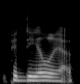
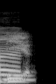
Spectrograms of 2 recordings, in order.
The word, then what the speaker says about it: Padilla: I was sitting there thinking about Senator Alex Padilia. I guess that's how you say his name. Um, Padilla.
